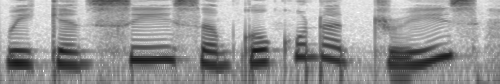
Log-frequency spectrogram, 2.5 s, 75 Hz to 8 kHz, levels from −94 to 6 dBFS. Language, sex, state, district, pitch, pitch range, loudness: English, female, Assam, Kamrup Metropolitan, 245 Hz, 230-295 Hz, -15 LUFS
